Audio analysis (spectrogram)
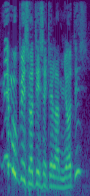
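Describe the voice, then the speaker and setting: An actor playing a nosy, jovial visitor from the countryside who quizzes a stranger in a sitcom. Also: male voice, high voice, wildly swooping pitch, bright, forceful tone, exaggerated voice. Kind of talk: sitcom acting.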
